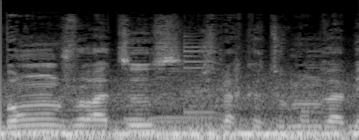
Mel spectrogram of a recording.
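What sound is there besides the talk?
car interior background noise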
